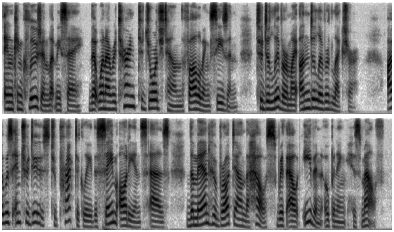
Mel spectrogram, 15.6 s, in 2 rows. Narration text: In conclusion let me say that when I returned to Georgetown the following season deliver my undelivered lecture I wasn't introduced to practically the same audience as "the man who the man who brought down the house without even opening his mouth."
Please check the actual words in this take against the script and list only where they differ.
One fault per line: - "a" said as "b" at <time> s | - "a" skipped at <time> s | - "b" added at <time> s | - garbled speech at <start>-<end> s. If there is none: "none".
- "to" added at 5.1 s
- "wasn't" said as "was" at 7.8 s
- "the man who" skipped at 12.1 s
